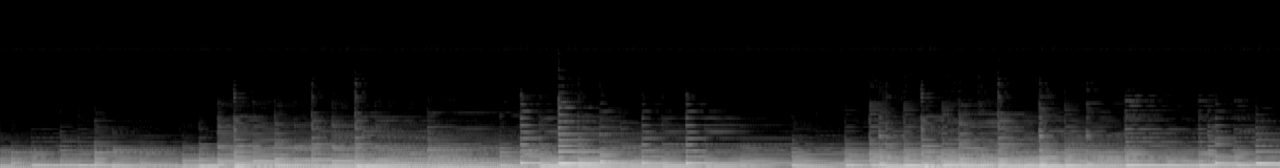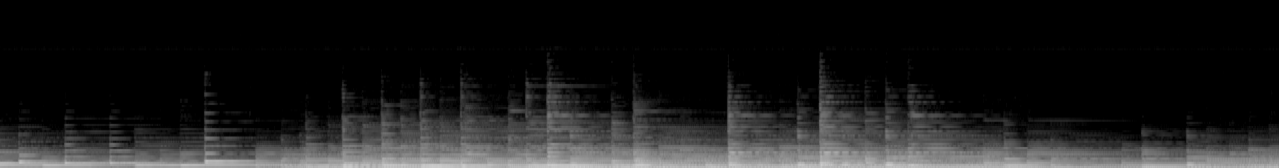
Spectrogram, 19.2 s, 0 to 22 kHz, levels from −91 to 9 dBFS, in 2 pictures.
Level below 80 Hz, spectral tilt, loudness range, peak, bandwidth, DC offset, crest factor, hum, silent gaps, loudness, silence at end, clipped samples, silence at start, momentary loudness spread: -38 dBFS; -8.5 dB/octave; 4 LU; -4 dBFS; 7.4 kHz; under 0.1%; 16 dB; none; none; -21 LUFS; 0 s; under 0.1%; 0 s; 10 LU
